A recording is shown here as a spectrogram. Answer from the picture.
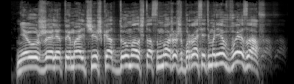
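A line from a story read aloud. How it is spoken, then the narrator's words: Furious spitting snarl. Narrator (Russian): прорычал, брызгая в бешенстве слюной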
